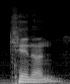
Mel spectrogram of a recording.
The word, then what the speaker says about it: Kenon: Marci Kenon, right? That's right. Did I pronounce it right? You remember Larry Kenon, the basketball player? Okay, got you. Like that.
